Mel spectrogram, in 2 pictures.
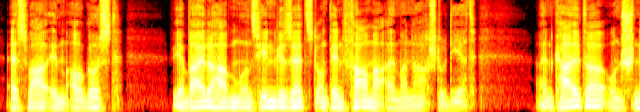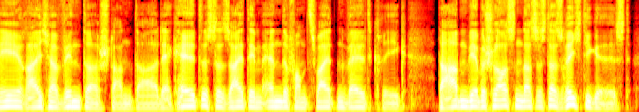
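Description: A man's voice: low voice, moderate pace, fairly bright tone, no room sound, studio quality. A man reading an audiobook, voicing a worn-down, worried middle-aged father who sounds heavy and defensive. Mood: strained weary.

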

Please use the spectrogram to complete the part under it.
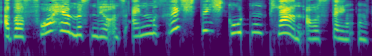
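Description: A woman voicing a lively, slightly smug schoolgirl who tells her friends things eagerly. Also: extremely high pitch, normal speed, no echo, studio quality, pitched above the performer's own voice, exaggerated voice. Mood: conspiratorial. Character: lively know-it-all schoolgirl.

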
